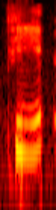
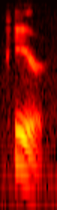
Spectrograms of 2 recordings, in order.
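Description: First: It is said as two syllables, like pee-air. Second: It is said as one syllable, like peer. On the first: The speaker calls it wrong. "It's not Pierre" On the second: The speaker calls it right. "It's pronounced like pier"

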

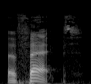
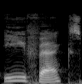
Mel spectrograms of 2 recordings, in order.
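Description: First: The first vowel is a reduced schwa. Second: The first vowel is a full, clear vowel. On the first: The speaker calls it right. "but effects" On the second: The speaker calls it wrong. "or effects"

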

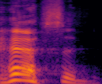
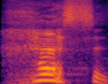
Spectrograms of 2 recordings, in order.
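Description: First: It starts with a plain h, Texan style. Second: It starts with a rasping sound in the throat.

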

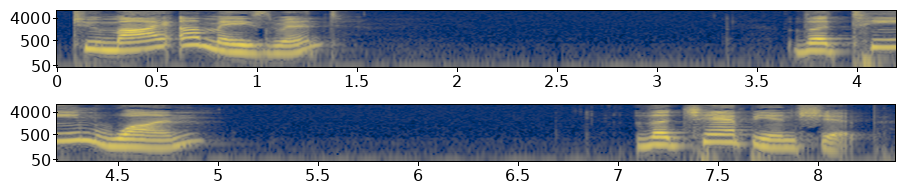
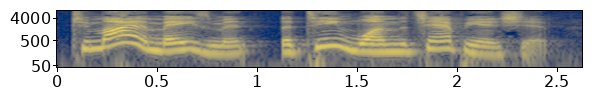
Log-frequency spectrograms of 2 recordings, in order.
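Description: First: The sentence is said at a slow pace. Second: The sentence is said at a natural pace. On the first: "this time repeat after me" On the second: "the last time at a regular pace"

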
